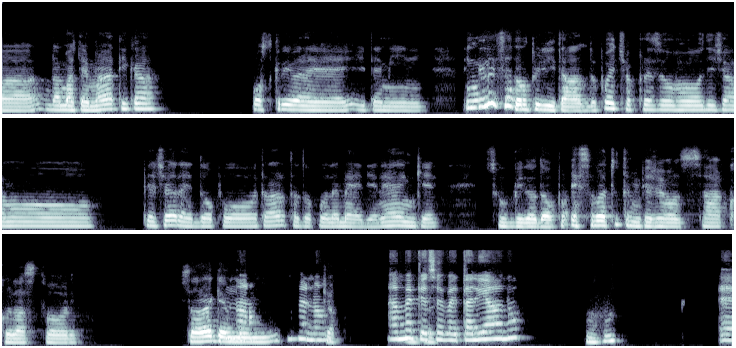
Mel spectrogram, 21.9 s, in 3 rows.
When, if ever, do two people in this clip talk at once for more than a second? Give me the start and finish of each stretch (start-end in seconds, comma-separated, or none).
none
